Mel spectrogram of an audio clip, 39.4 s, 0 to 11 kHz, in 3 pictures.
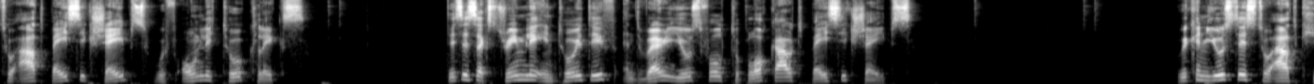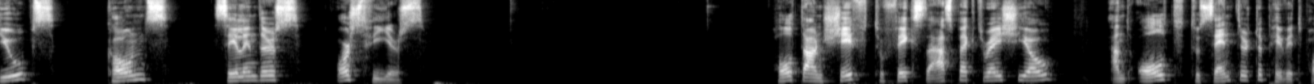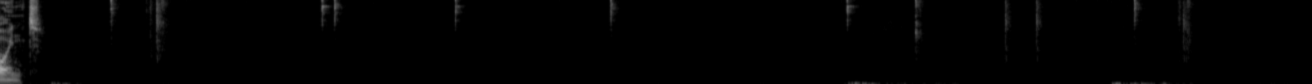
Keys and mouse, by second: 4.6-7.5 drag, 8.5-10.9 drag, 12.5-18.2 drag, 20.2-29.6 drag, 30.8-32.5 drag, 34.1-37.7 drag.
